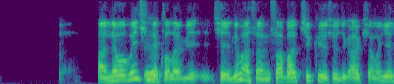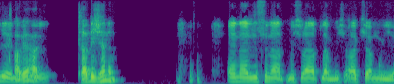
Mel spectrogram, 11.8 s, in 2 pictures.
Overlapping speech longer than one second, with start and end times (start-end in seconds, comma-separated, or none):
none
